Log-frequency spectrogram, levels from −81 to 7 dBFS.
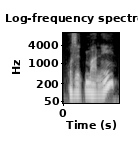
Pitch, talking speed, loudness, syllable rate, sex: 120 Hz, 215 wpm, -14 LUFS, 5.1 syllables/s, male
